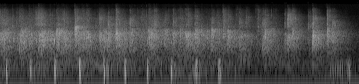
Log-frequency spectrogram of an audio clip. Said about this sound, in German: Vielen, vielen Dank. Ich glaube, da können wir einmal einen Applaus geben für die Mutigen.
